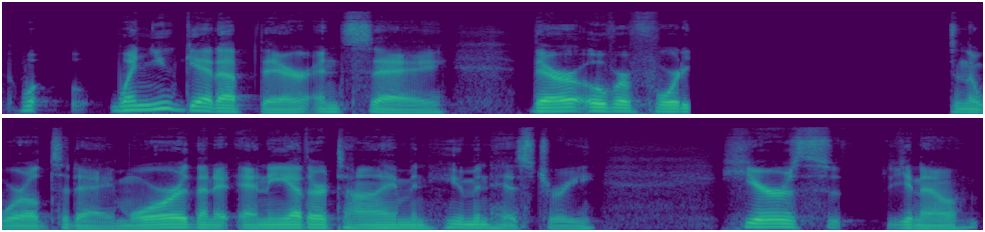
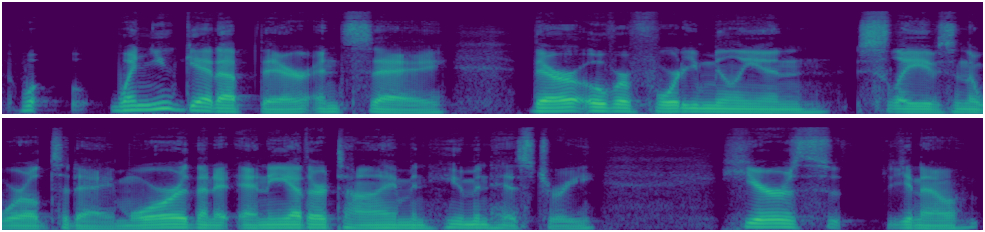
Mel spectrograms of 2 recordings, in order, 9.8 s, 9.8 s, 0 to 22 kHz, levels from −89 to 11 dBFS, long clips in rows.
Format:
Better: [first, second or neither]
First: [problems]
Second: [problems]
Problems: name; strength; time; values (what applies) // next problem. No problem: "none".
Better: second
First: audio cutting out; at 3.5 s for 1.5 s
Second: none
